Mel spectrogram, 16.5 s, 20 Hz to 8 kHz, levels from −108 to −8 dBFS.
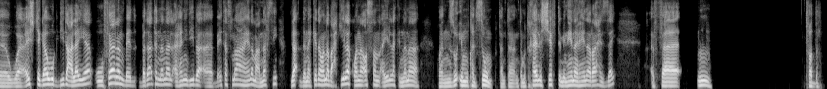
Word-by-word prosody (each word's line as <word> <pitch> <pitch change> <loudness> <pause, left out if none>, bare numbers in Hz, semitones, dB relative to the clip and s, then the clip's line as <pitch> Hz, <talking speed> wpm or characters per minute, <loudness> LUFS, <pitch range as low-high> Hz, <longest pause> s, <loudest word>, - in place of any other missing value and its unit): وعشت 120 - 0
جو 175 +2 +5
جديد 165 +6 -2
عليّا 165 +7 +3
وفعلًا 195 +7 +3
بق 145 -2 -2
بدأت 175 +10 -3
إن 180 -3 -2
أنا 175 +1 -1
الأغاني 155 0 -2
دي 165 +2 -1
بقى 120 -7 -3
بقيت 150 +6 -10
أسمعها 165 -2 -3
هنا 175 - -1
مع 155 - -1
نَفْسي، 160 +9 -4 0.3
لأ 160 +2 +3
ده 135 +1 -3
أنا 135 0 0
كده 165 +3 -1
وأنا 160 +1 +4
باحكي 165 +4 -1
لك 200 -4 +3
وأنا 150 0 +1
أصلًا 155 -1 -3
قايل 145 +6 -2
لك 155 -4 -7
إن 125 +1 -1
أنا، 145 -3 0 0.4
كان 115 0 -1
ذوقي 145 +5 +1
أُم 140 -1 +4
كلثوم 135 - +2
فأنت 105 +1 -8
أنت 110 +1 -6
متخيّل 150 +6 +2
الshift 165 +3 0
من 130 -1 +1
هنا 150 +1 +4
لهنا 145 +2 0
رايح 150 +1 0
إزاي، 145 - -6 0.8
ف 135 - -4 0.7
امم. 145 -3 +3 1.9
اتفضل. 115 -3 -4
150 Hz, 165 wpm, -24 LUFS, 135-165 Hz, 1.9 s, جو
